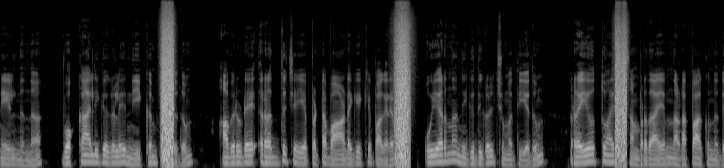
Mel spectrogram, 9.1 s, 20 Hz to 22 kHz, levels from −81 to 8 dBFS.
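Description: At 1.94 to 2.23 s, right after "നിന്ന് വൊക്കാലിഗകളെ നീക്കം", a wireless microphone noise hit cuts across the speech as a brief swish of static. It returns at 4.81 to 5.23 s, following "അവരുടെ റദ്ദ് ചെയ്യപ്പെട്ട വാടകയ്ക്ക്", and again at 7.62 to 7.89 s. Each burst lasts roughly a quarter to four tenths of a second. The FM radio link is fading as reflected signals cancel at the receiver, letting its noise floor surge up over the voice.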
